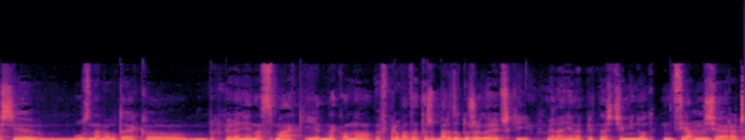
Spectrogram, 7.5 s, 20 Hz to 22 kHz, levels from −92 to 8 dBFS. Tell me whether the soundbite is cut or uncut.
uncut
